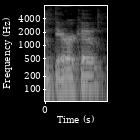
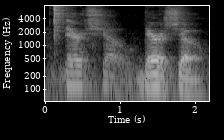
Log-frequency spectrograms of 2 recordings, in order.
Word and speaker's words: derecho: Did we ever figure out that did somebody else agree it was called a Dericho? Derecho. Derecho. Something like that. It was stated you were pronouncing it wrong.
